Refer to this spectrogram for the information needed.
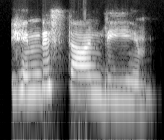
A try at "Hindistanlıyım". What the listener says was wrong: Lıyım. Liyim değil, lı. Lıyım. Lıyım.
